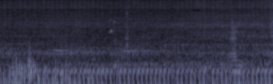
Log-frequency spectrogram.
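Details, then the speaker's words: Honda Beat Fi scooter before repair: a low putter with irregular pulses that stutter and drop out at steady mid throttle, recovering at full throttle. It is misfiring at part throttle. "Okay Remus is back mga higala on the beit ifi palyado andarin natin yan para ma marinig yung ano palya nawawala Nawawala yung pag nas gitang throttle ka nawawala makita natin dito sa guli na to yan o nakagitna pumapalya pero pag na isagad mo umaangat"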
